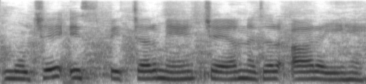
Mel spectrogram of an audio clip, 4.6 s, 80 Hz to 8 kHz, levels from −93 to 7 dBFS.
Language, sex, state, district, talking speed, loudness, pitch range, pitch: Hindi, female, Madhya Pradesh, Dhar, 120 wpm, -14 LUFS, 200-215 Hz, 210 Hz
